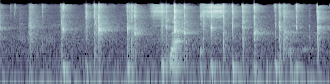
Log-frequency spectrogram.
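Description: Many fingers snap in quick, irregular, overlapping bursts, a soft but busy patter of sharp clicks throughout.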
